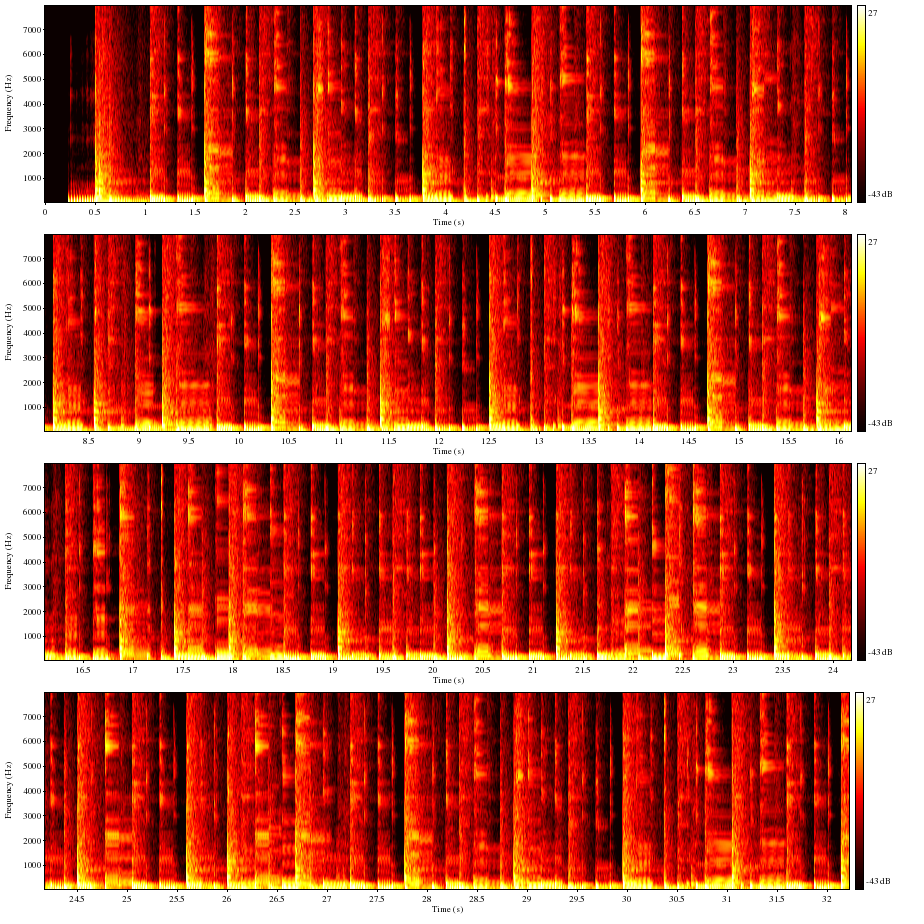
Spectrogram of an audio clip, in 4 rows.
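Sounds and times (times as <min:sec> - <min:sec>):
slapped bass: 0:00.1 - 0:32.2.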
